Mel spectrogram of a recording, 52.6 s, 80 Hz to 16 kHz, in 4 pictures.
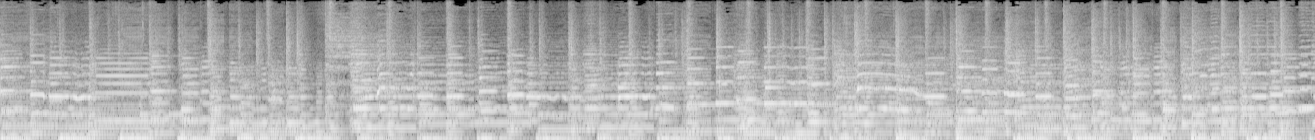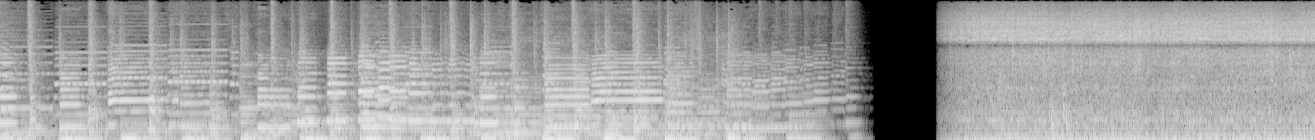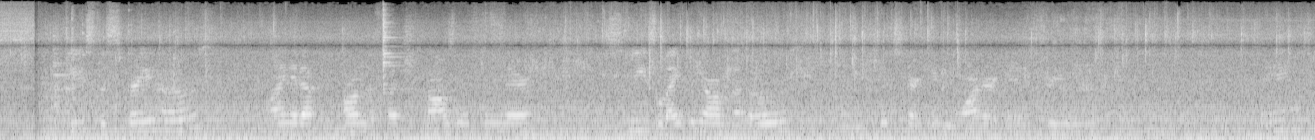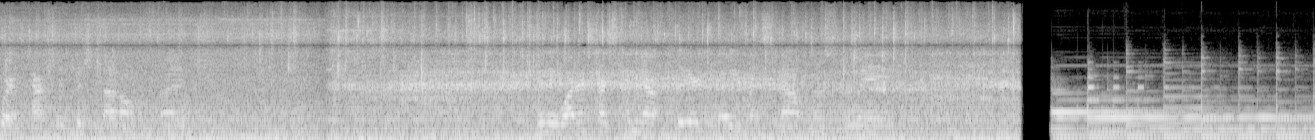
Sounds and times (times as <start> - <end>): Water tap, faucet: 0.0 - 13.4, 22.6 - 26.7, 31.2 - 49.7
Water: 30.9 - 49.7.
